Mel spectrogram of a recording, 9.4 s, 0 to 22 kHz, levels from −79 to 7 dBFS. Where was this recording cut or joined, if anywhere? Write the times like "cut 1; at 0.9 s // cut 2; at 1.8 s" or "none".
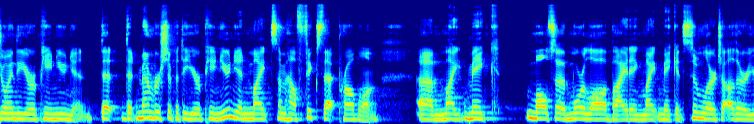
none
